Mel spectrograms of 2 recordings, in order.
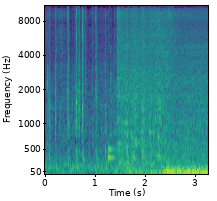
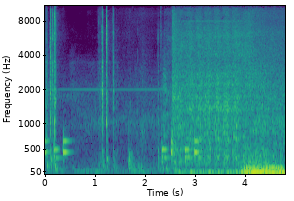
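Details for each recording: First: Second-gen Mini Cooper, N18 1.6L turbo petrol, cranks and catches into a deep, lumpy, uneven idle. Misfire code on cylinder two, fouled plug smelling of fuel, and the misfire stayed after swapping plug and coil. The cause was a burnt valve. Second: Second-generation MINI Cooper N18 1.6L turbo, very first cold start after replacing a burnt valve that caused a cylinder 2 misfire: a short crank, then a steady low idle with no stumble or misfire, a normal start.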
